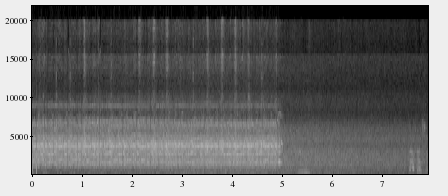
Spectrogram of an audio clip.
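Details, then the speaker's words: ATV quad engine that was hard to start, now running briefly on a shot of starting fluid: a harsh, rapid clatter at nearly four beats a second for about five seconds before it dies. Internal engine problem; carburetor and spark (timing checked) ruled out. "sound like it's about to break guys I'm back so I believe the last clip that you guys saw we realized that there's an internal engine problem it's not the carburetor or spark"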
